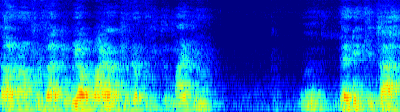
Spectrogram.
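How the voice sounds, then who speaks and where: Speaking fairly quickly at a medium pitch with ordinary pitch variation, a man is heard over noticeable background noise and audible room echo. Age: 70s. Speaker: provincial governor. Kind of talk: official speech. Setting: meeting room. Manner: unscripted, loose.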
